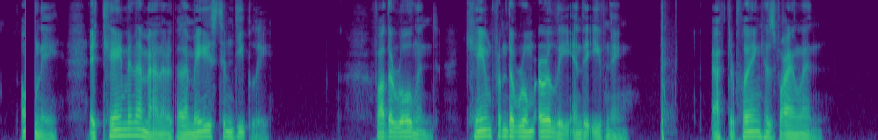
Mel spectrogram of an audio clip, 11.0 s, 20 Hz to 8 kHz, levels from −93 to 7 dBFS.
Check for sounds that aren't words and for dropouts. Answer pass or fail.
fail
